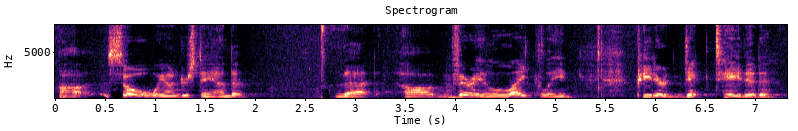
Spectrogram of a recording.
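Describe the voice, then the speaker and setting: A man giving a Bible study lecture, talking deliberately with many "uh" fillers, repeating verse references and now and then clearing his throat. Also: fairly high pitch, lively intonation, pushed and bright, a little hiss or hum, poor audio. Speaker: preacher.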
